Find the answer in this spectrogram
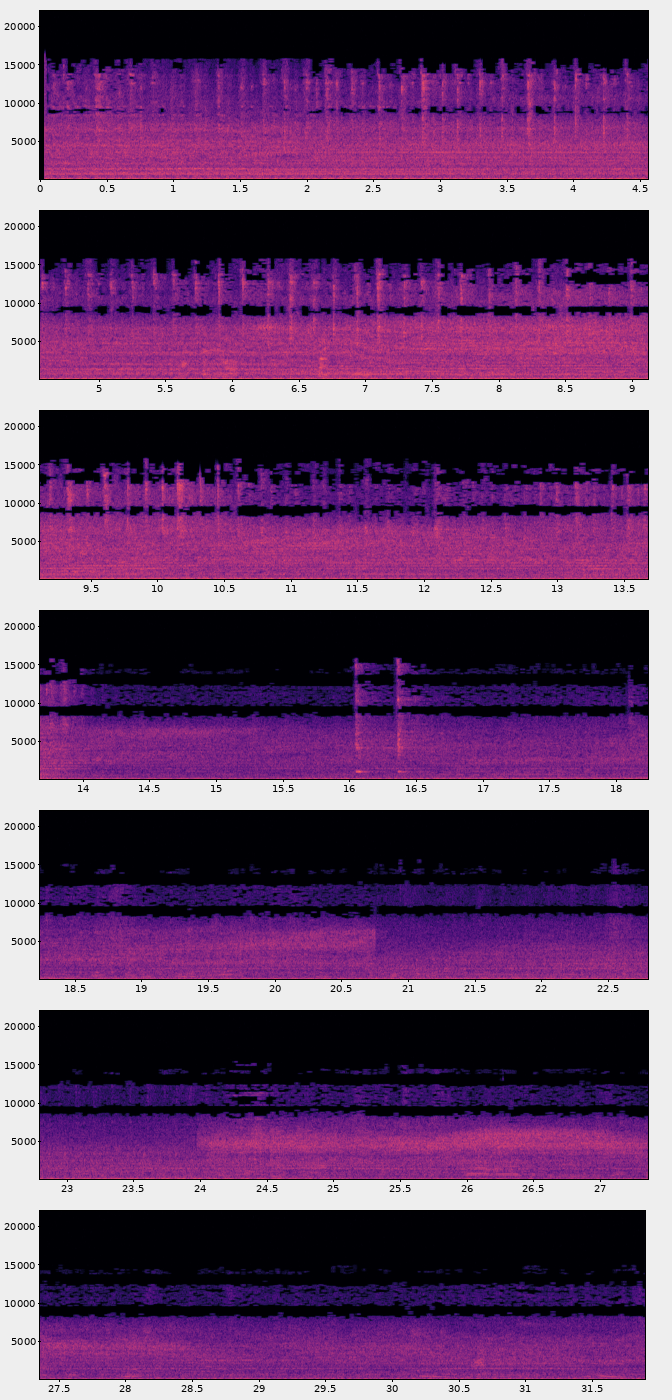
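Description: A diesel locomotive engine idling with a steady deep hum, with people's voices in the background. The sound changes abruptly about halfway through.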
